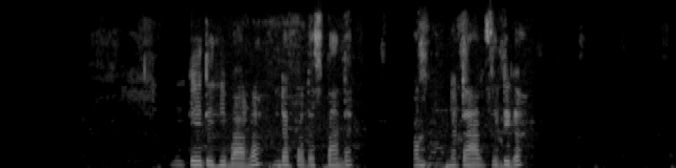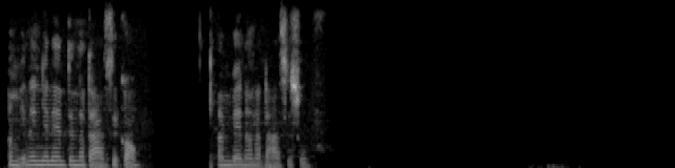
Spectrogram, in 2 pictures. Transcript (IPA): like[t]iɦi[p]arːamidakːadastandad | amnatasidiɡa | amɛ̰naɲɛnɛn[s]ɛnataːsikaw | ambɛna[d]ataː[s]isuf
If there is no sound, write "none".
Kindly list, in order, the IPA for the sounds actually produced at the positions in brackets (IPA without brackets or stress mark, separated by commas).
t, b, t, n, s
